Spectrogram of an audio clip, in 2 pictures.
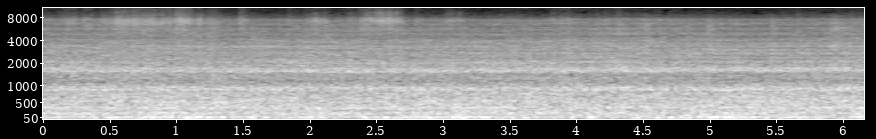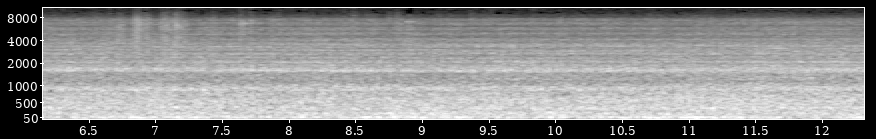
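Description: Railway tank cars of a long freight train rolling past close by: a steady rumble and rush of steel wheels on the rails.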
